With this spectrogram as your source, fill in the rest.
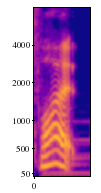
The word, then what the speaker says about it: slut: Yeah, it's pronounced slut in our language. It's pronounced slut in his.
